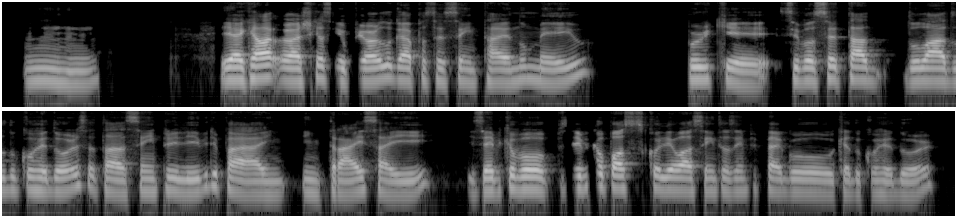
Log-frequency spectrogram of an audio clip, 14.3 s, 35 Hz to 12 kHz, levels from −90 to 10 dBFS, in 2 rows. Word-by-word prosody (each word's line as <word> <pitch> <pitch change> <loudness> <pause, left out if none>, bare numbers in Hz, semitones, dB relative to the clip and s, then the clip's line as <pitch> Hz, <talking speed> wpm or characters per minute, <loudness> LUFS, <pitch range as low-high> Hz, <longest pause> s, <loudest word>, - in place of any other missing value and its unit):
Uhum. 145 -2 -6 0.9
E 160 - +3
aquela 170 +3 +9
eu 155 -3 +4
acho 150 0 +5
que, 175 - +1
assim, 160 -2 -4
o 145 - -3
pior 150 +1 +4
lugar 165 -3 +3
pra 150 - -10
você 150 +1 -5
sentar 140 -1 -3
é - - +2
no 155 +4 -6
meio, 160 - -4 0.7
porque 155 -6 0
se 160 - -6
você 155 +2 +1
tá 160 -1 +4 0.3
do 150 -1 -3
lado 150 -1 +4
do 150 - -8
corredor, 145 +2 -1
você 165 -4 -8
tá 135 -3 +1
sempre 140 +2 -5
livre 135 +7 -3
pra 130 -7 +1
en 120 0 -9
entrar 130 0 -1
e - - -4
sair. 130 - -4 0.2
E - - -14
sempre 145 0 0
que 165 - -1
eu - - 0
vou 155 -1 +4
sempre 160 +2 -5
que 185 - -5
eu - - -1
posso 160 -2 +3
escolher 155 -1 -1
o 150 - +4
assento, 145 0 -2
eu 140 - -6
sempre 145 +2 -11
pego 135 -3 -3
o - - -7
que 130 - -10
é - - -4
do 125 - -11
corredor. 120 -1 -7
145 Hz, 220 wpm, -24 LUFS, 135-160 Hz, 0.9 s, aquela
